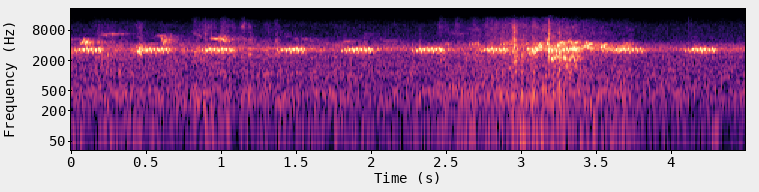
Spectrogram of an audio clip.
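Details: Sunset chorus of crickets by a river in South Korea: bright, high chirps pulsing about twice a second in a fairly even beat, one louder crackling burst near the end.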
